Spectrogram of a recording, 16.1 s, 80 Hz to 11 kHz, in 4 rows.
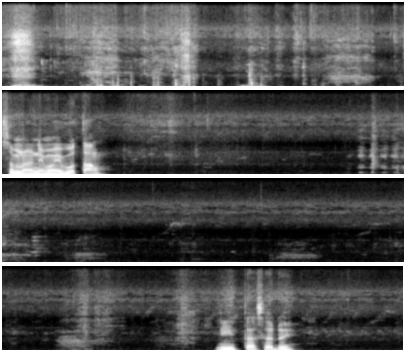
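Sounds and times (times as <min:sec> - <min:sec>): goat bleating faintly: 0:07.6 - 0:08.4.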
